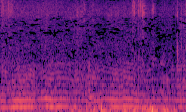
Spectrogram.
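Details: Buzzing of Elgon honeybees crowding an opened hive after winter, colony strong on seven widened Warszawski frames with a kilogram of feed cake added; continuous two-toned drone, low and mid hum, with occasional knocks of handling.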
